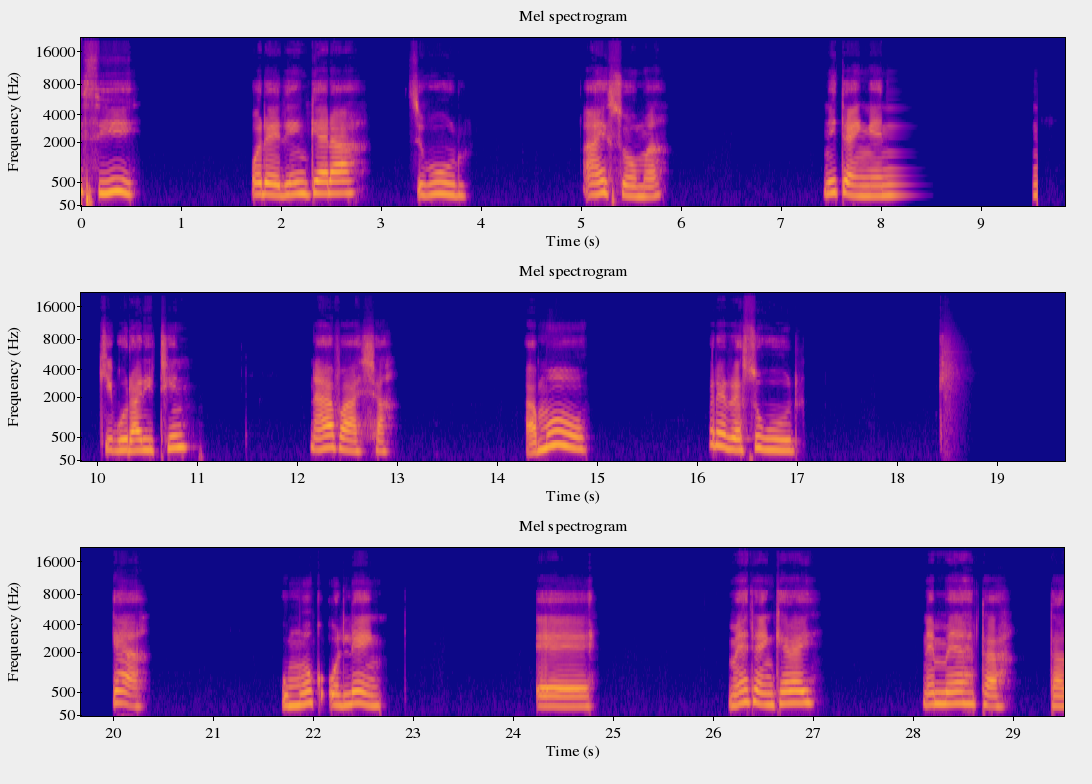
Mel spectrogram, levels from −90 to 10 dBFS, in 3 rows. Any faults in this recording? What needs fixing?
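Long network dropout at 8.07 to 9.58 s and again at 18.45 to 20.05 s: the speech stops, a fading buzz continues the last sound for a moment, then roughly 1.1 s and 1.3 s of near-silence follow before the speech resumes with about a second of it simply gone. This is likely a break in packet delivery, with the receiver concealing the gap rather than recovering the lost audio.

Jitter buffer speed-up at 9.62 to 13.09 s and 20.13 to 24.21 s: right after each dropout the speech runs about 13% fast at unchanged pitch and sounds hurried. The delayed packets arrived in a burst, overfilling the buffer, and the receiver trimmed small pitch-period slices repeatedly to shed the extra delay, roughly 0.4 s the first time and half a second the second.

To prevent this, stabilise the network path or add redundancy such as FEC, and let the jitter buffer drain more gently after bursts.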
